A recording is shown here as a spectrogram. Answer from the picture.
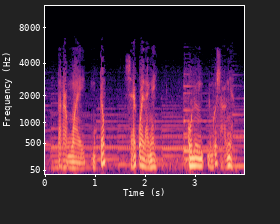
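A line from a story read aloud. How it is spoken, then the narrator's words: Soft gentle voice. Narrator (Vietnamese): Chàng khẽ bảo A Châu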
